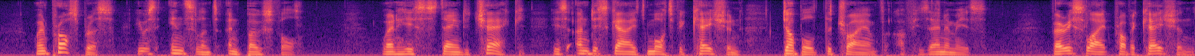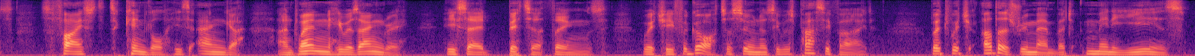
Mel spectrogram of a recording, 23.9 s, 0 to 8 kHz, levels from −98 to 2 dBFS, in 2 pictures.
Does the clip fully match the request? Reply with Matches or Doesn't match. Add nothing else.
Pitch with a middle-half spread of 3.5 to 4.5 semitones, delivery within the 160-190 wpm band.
Doesn't match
